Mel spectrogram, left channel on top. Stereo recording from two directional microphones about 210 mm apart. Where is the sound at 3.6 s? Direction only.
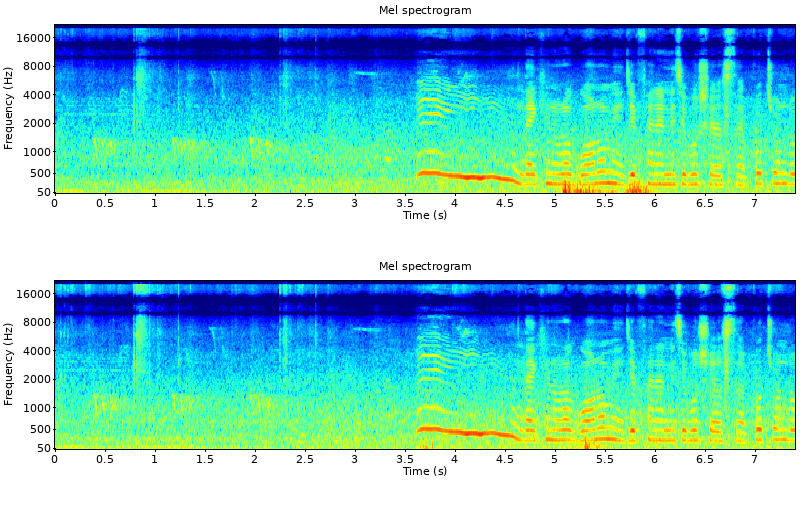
5° left (ahead or behind).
